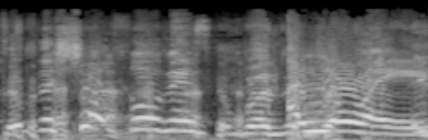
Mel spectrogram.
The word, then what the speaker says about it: Aloy: Anyway, I see A L O Y.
